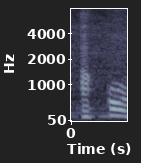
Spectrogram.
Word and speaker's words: ako: panghalip pronoun in English ako means i or me first syllable second syllable ako syllable has the accent that means i or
